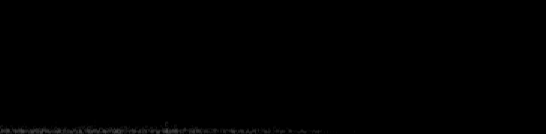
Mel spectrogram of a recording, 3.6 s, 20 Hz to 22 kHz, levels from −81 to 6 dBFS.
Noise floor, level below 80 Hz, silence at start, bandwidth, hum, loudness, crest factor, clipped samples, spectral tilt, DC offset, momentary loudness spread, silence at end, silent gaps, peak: under -90 dBFS; -80 dBFS; 0 s; 13 kHz; none; -68 LUFS; 16 dB; under 0.1%; -6.5 dB/octave; under 0.1%; 1 LU; 0.4 s; 2.58-2.92 s, 2.98-3.21 s; -54 dBFS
